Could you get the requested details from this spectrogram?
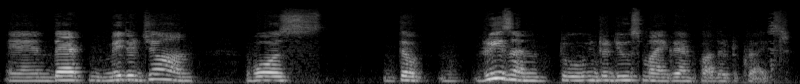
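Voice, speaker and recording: A woman's voice: fairly low pitch, steady tone, a little mellow. Pakistani woman, distant mic. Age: 50s. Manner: earnest, measured storytelling. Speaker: interview guest, missionary. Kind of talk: recorded interview testimony.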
